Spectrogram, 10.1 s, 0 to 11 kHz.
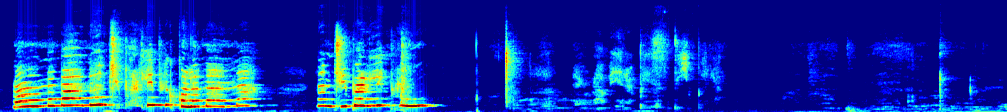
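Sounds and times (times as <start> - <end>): person whispering: 5.2 - 7.4.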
